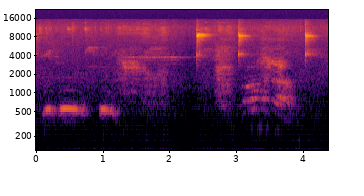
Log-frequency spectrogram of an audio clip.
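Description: Faint background birds: a low two-note cooing call in the first second or so, a long note then a short one, and a brief high chirp a little over two seconds in.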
